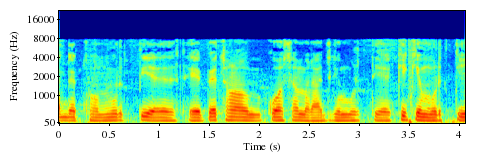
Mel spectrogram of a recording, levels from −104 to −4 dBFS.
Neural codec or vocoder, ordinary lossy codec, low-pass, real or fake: codec, 16 kHz, 8 kbps, FunCodec, trained on Chinese and English, 25 frames a second; none; none; fake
